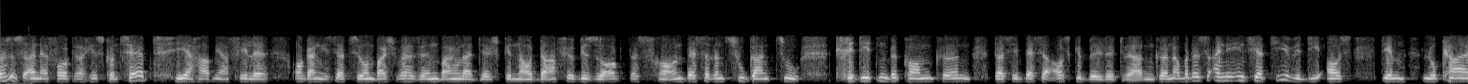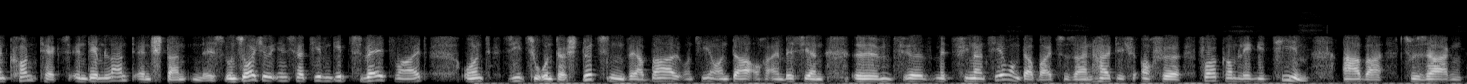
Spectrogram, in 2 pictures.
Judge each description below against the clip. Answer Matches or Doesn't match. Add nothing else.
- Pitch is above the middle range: Doesn't match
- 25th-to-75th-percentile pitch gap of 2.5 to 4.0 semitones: Doesn't match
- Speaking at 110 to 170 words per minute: Matches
